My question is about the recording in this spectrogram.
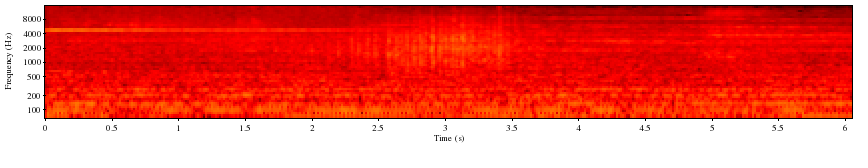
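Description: Horror film soundtrack: a steady, deep, ominous rumbling drone, with a thin high tone held through the first half.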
